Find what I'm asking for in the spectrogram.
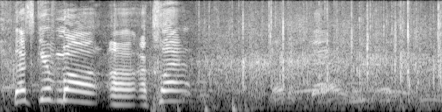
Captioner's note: applause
